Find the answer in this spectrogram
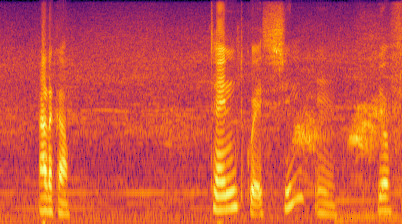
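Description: Crow cawing: one short call about half a second in, then a few more in quick succession from about two seconds on, each with a falling pitch.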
